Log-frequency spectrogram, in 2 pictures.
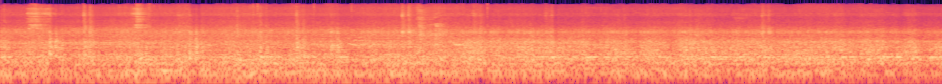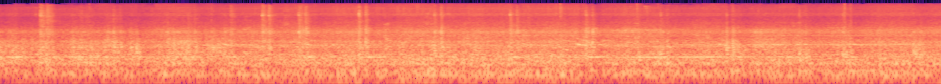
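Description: Meitetsu limited express electric train running at speed, heard from inside the train behind the cab. Steady running noise and hum, with wheels clicking over rail joints now and then.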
